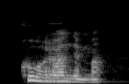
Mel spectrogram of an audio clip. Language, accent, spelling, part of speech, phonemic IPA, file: French, Canada, couronnement, noun, /ku.ʁɔn.mɑ̃/, LL-Q150 (fra)-couronnement.wav
- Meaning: 1. a coronation, crowning ceremony 2. any similar investiture, triumph etc 3. a crest, something physically in prominent top-position 4. a culmination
